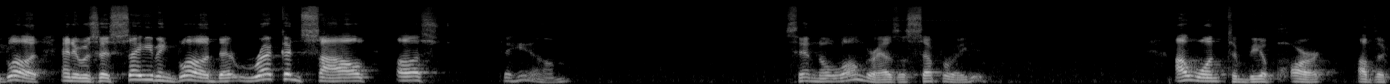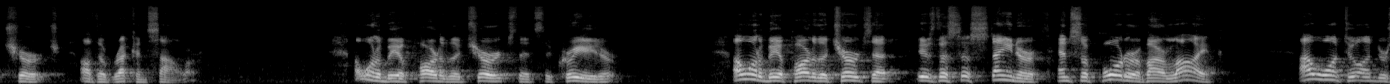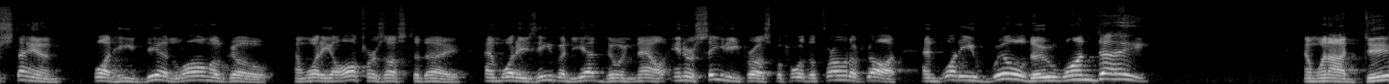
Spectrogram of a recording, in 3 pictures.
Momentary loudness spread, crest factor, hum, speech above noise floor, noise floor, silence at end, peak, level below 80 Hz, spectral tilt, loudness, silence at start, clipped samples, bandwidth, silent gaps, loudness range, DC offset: 12 LU; 20 dB; none; 49 dB; -71 dBFS; 0 s; -4 dBFS; -68 dBFS; -5.5 dB/octave; -23 LUFS; 0 s; under 0.1%; 16.5 kHz; none; 9 LU; under 0.1%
